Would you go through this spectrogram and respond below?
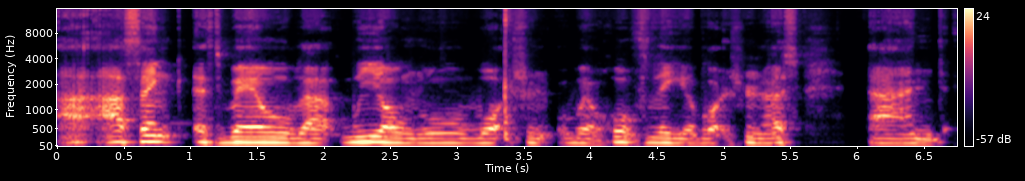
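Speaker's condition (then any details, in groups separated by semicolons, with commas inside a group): Cerebral palsy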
